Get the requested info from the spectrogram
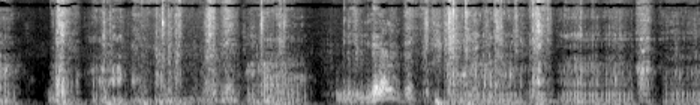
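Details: Outraged French Bulldog voicing rough, throaty growling grumbles in dense continuous bursts, broken by a short pause near the start and another around the two-second mark.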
